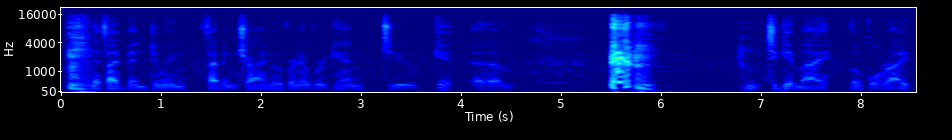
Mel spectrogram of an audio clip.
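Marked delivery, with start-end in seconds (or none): 4.1-7.0 real throat clearing mid-sentence; coughing fit. Real, not acted. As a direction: stop to clear a rough throat. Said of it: "Sorry, I'm coughing so much".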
